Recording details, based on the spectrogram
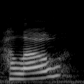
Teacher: it came out I sounded like a little girl and that is because it was the highest of the high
